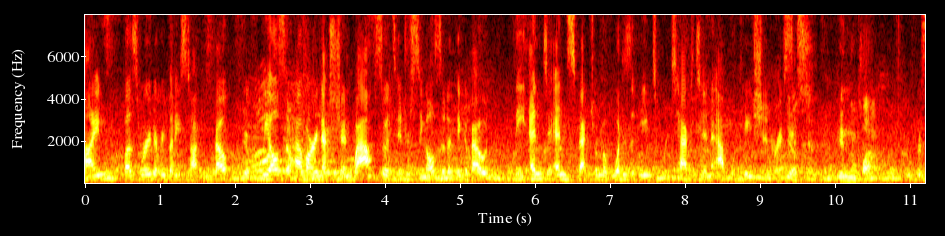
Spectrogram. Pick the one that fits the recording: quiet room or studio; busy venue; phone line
busy venue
